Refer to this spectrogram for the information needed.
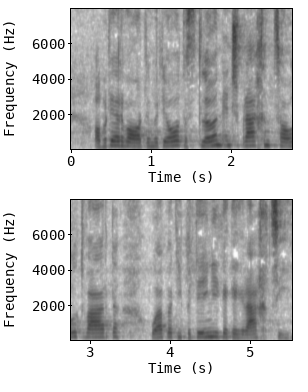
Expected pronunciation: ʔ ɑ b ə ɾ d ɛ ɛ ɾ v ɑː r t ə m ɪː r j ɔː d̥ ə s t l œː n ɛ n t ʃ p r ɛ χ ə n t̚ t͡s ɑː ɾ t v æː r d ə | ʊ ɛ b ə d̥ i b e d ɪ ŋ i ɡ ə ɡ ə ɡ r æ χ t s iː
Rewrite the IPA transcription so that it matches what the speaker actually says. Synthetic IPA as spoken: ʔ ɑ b ə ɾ d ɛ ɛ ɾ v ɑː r t ə m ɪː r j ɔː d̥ ɑ s t l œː n ɛ n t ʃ p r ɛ χ ə n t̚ t͡s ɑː l t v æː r d ə | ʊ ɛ b ə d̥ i b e d ɪ ŋ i ɡ ə ɡ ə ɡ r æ χ t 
